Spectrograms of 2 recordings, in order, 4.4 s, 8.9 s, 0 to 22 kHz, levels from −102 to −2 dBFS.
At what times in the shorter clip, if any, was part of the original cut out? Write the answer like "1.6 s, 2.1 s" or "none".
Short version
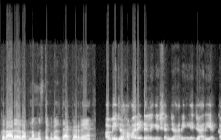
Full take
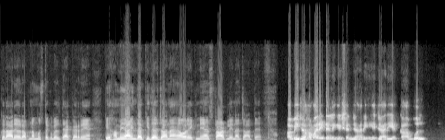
1.9 s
